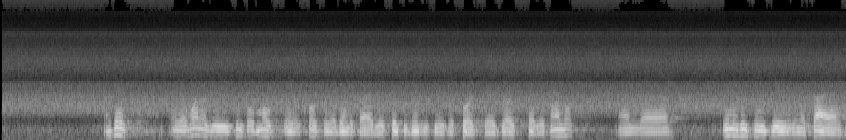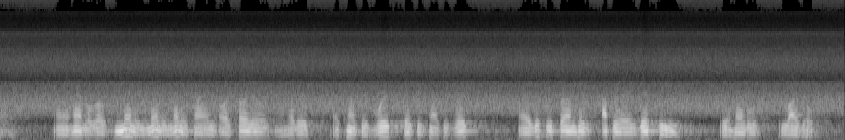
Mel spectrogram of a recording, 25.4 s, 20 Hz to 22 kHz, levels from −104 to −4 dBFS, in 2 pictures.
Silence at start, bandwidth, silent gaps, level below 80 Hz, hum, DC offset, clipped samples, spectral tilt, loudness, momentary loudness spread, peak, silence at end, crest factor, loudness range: 0 s; over 20 kHz; none; -64 dBFS; none; under 0.1%; under 0.1%; -8.5 dB/octave; -30 LUFS; 19 LU; -10 dBFS; 0 s; 20 dB; 4 LU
